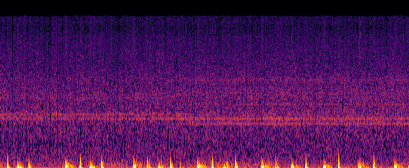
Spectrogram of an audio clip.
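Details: Low-pitched rumbling diastolic murmur starting after an opening snap and lasting until mid-diastole, from mitral stenosis with an enlarged left atrium and thickened but mobile mitral leaflets.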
